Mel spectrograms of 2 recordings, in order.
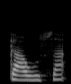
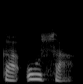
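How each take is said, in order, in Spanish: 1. Las dos vocales se unen en una sola sílaba. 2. Las dos vocales se separan en sílabas distintas. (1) "Una sola explosión de voz" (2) "Yo no digo causa"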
